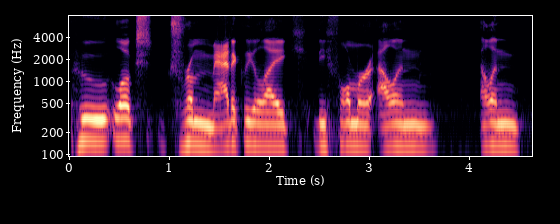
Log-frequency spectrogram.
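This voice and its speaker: A man's voice: medium pitch, flat delivery, measured pace, clear, resonant tone, no echo. A man co-hosting a casual pop-culture podcast, rambling and swearing freely as he chats. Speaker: podcast co-host.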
